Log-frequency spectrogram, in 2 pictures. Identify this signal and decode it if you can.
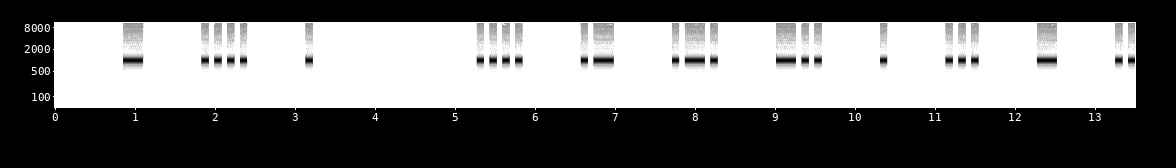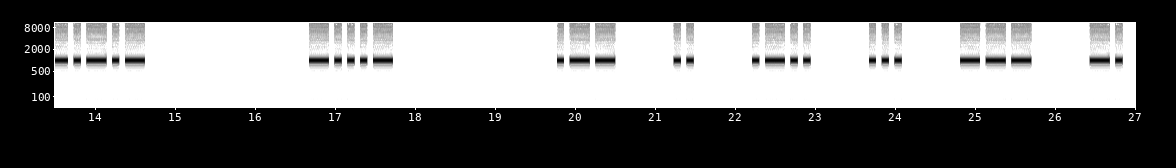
Morse code, heard as a keyed tone, about 15 wpm, spaced as for 8 wpm, 1000 Hz. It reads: THE HARDEST. <BT> WILSON
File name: qotdfiles / 8wpm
